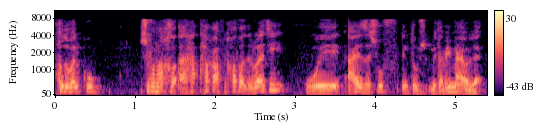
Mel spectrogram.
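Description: Egyptian guy teaching quran recitation, kinda high voice, chants verses slow then quizzes students, dull lo-fi sound. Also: lively intonation, a little mellow, a little hiss or hum. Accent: Egyptian Arabic. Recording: dull lo-fi recording.

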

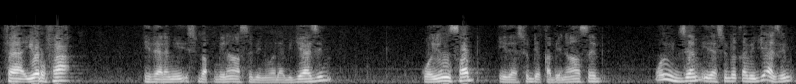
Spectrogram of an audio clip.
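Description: A man teaching grammar on a call-in program, explaining patiently and methodically with pauses and restarts. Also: mid-range voice, expressive, breathy edge. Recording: dull broadcast audio.

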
